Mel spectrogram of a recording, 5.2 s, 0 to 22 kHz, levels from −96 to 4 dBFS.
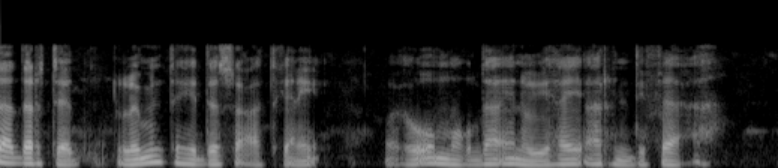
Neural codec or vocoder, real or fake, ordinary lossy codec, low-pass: codec, 16 kHz, 8 kbps, FunCodec, trained on Chinese and English, 25 frames a second; fake; none; 7.2 kHz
